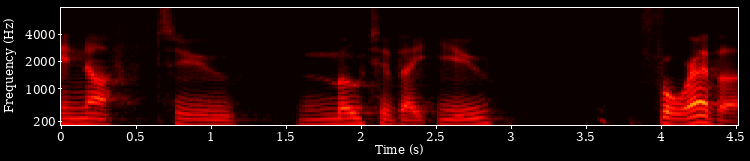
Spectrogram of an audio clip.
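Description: A man speaks at a very slow pace with fairly even intonation. Long pauses come often. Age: 20s. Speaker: community manager; conference speaker. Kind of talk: conference talk. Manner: halting. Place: stage.

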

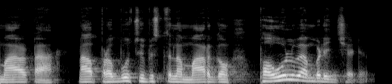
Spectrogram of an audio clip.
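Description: This man's voice has a dark, mellow tone and a medium pitch. His pitch moves in an ordinary way. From Andhra Pradesh, Mandapeta (East Godavari). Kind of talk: sermon. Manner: animated.

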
